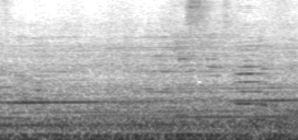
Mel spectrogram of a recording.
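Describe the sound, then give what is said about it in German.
An S-Bahn suburban train at Lichterfelde West station in Berlin-Zehlendorf, heard as a steady, dense, low rumble with mechanical hum that holds at an even loudness throughout. “Nächste Station, Lichterfelde West. Die S-Bahn-Station Lichterfelde West in Berlin-Zehlendorf.”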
